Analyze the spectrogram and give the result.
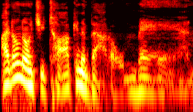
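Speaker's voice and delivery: raspy, low, soft, just-out-of-bed voice. Teasing the other speaker about how they talk, raspy, low voice. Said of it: "You get your voice real raspy and low".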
